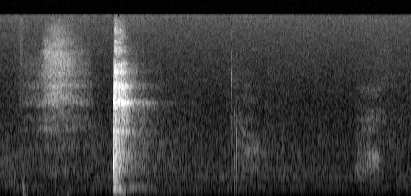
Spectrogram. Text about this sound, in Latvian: O, kā viens klepo.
